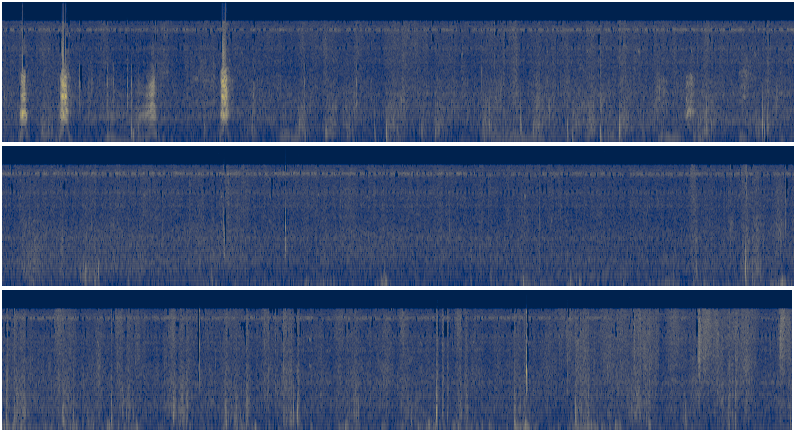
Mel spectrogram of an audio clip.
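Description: A dog barking a few sharp times in the first three seconds while playing with a foal, then the irregular steps of horses' hooves in snow, growing closer and busier in the second half.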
